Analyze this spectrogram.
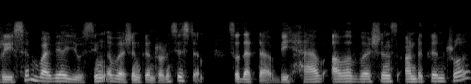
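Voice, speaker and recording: A man speaks at medium pitch and a very fast pace. The sound is dry and close, with no echo. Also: quiet background. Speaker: webinar presenter. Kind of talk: tutorial. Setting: online webinar. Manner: hesitant, many fillers.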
